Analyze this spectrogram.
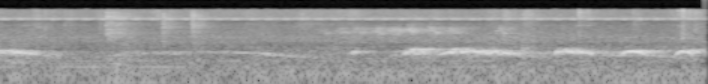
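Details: A spotted dove, an adult male that has fathered several broods, coos in low, soft, hollow notes, a few drawn-out phrases with a slight rise and fall, over a faint steady high hiss.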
